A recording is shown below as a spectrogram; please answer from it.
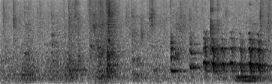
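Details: Pet kakariki parakeets feed on freshly pruned currant and blackberry branches in spring. Quiet rustling and nibbling give way to a burst of short, harmonic chattering notes in the last second and a half.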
